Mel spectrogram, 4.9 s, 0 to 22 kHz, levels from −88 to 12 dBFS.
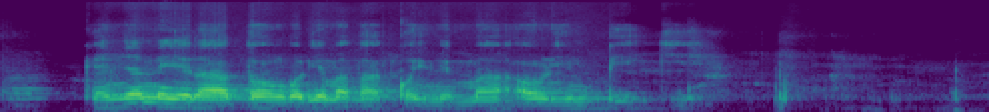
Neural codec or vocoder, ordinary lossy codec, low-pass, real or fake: codec, 44.1 kHz, 7.8 kbps, DAC; none; none; fake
